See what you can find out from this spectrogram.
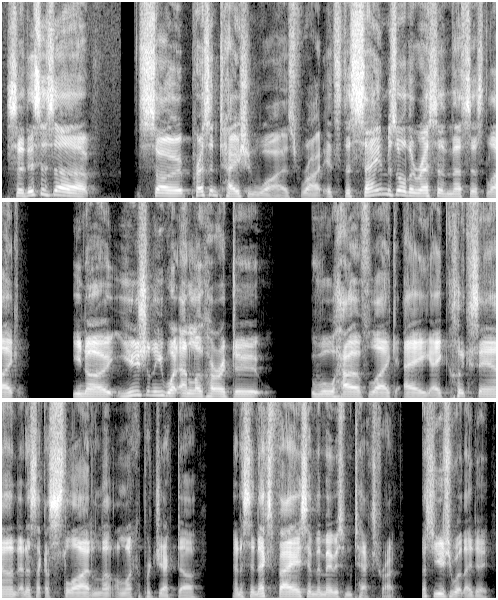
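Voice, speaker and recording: A man with a very lively, mid-pitched voice gives casual commentary as a livestream host. He rambles informally and uses plenty of slang, his intonation moving freely up and down. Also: brisk. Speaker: livestream host reacting to horror videos.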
